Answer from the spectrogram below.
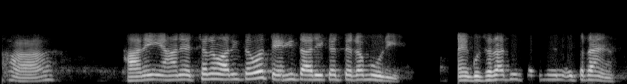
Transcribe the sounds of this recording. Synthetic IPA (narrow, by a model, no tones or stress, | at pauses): ɦaː | haːɽ̃eɦãːɽ̃ẽɐt͡ɕənʋaːɾit̪ɐʋot̪eɦɾĩt̪aːɾiːxət̪eɾɐmɦuɾiː | ɛ̃ːɡʊd͡ʑʱɾaːt̪ikɐɾmənɪt̪ɪɾaːɦɪnɪ̆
